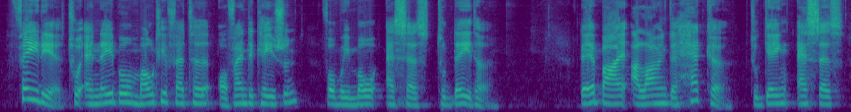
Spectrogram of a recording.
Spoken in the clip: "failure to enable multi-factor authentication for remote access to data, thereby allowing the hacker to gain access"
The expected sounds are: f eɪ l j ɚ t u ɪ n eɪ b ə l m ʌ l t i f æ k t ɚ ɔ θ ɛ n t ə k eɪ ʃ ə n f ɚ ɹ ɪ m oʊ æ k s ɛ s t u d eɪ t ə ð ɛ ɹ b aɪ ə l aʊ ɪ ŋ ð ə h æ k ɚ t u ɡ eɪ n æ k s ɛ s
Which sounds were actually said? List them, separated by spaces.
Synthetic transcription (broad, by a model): f eɪ l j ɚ t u ɪ n eɪ b ə l m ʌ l t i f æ t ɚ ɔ f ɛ n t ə k eɪ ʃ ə n f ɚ ɹ ɪ m oʊ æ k s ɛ s t u d eɪ t ə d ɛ b aɪ ə l aʊ ɪ ŋ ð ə h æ k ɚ t u ɡ eɪ n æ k s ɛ s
